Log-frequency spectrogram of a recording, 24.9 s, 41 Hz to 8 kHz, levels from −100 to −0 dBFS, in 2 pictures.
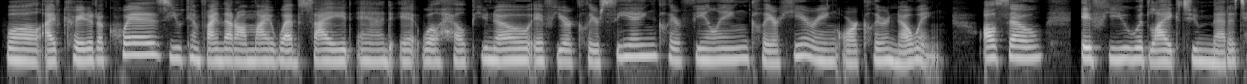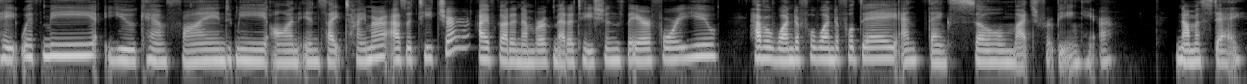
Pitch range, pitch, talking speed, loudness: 175-205 Hz, 185 Hz, 170 wpm, -31 LUFS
